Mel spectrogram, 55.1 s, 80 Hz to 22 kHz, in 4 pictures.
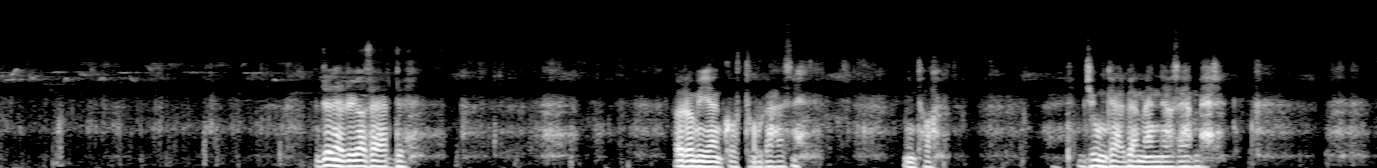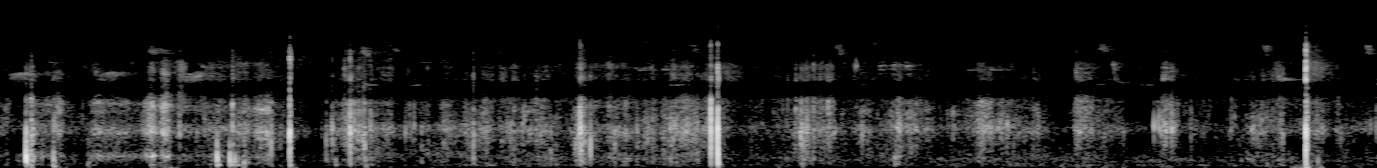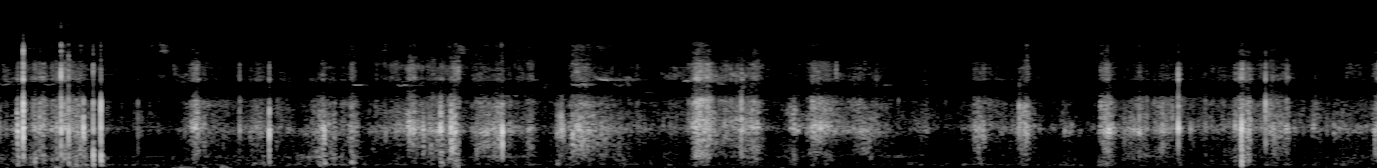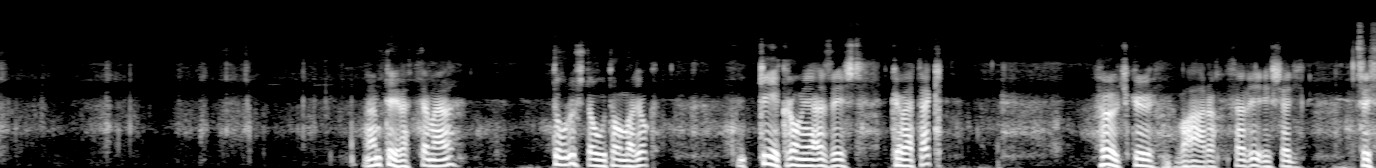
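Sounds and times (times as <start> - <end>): footsteps crunching leaf litter: 0.0 - 4.8, 13.9 - 55.0
plants rustling: 29.3 - 49.6.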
